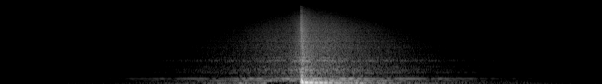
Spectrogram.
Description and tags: Drum Hit 1 FF038
1 solo beat on a drum. Build-up and then quick beat. Air movement. Medium pitch.
Drum-hit, Drum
